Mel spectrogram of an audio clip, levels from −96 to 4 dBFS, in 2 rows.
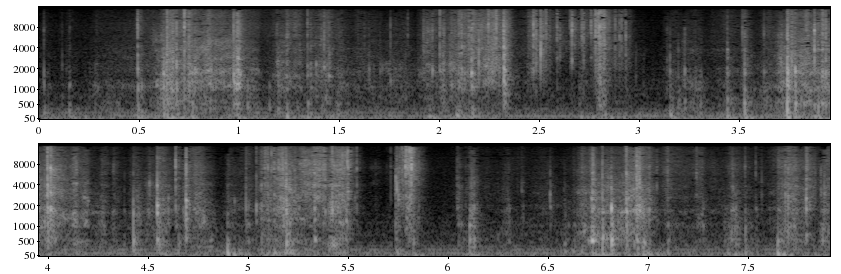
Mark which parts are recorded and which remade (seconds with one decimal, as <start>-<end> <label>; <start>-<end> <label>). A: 0.0-5.1 remade; 5.1-5.9 recorded; 5.9-7.9 remade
